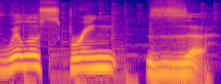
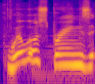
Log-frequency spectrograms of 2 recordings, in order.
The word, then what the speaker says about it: Willow Springs: Then at number 4, we have Willow Springs. I say that because you'll hear it pronounced both with and without that final S, and different people have different explanations for why.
